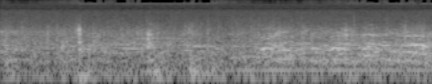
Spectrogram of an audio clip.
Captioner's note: people chattering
